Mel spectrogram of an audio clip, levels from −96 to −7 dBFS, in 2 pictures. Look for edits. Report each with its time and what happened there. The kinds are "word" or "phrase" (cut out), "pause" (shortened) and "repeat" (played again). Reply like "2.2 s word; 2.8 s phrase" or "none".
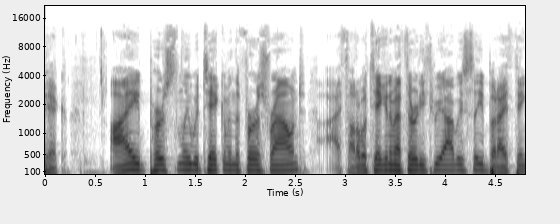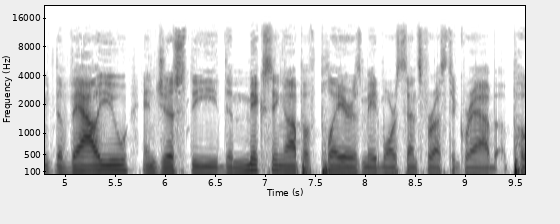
2.7 s pause; 5.7 s pause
